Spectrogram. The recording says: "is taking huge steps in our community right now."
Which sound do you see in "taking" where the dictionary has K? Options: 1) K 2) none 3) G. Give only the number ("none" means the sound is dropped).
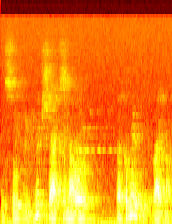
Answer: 2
